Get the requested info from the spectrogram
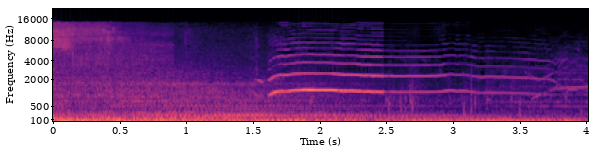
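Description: Horror-film score with a sudden loud noisy hit, then a woman's high scream held for about two seconds.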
